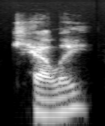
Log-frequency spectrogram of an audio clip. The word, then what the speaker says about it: Kele: acquiring so our first guest is the CEO kelly richard campbell and some people call Kili but it's actually pronounced Kelly Richard welcome to the show and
